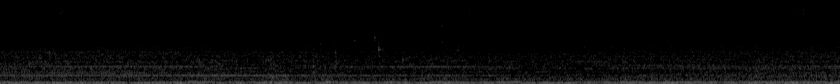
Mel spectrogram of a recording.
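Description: Faint short scrapes of a Blackland Dart double-edge safety razor cutting lathered stubble on the neck, a series of quick strokes, over a steady low electrical hum.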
